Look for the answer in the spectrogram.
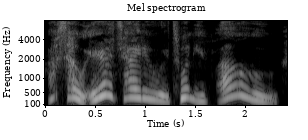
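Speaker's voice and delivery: high, whiny mock of an exasperated girlfriend; mimicking Selma's irritated brush-off. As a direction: play her all put-upon and irritated. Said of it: "And Selma like".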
